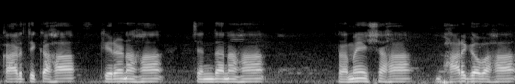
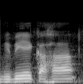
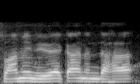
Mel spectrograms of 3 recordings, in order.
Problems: background sounds at intervals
